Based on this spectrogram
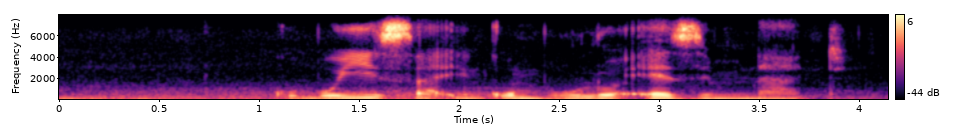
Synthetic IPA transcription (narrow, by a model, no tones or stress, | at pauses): k̬ʼuɓujisaʔiŋkʼumbʱulɔʔezim̩naːndʱi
